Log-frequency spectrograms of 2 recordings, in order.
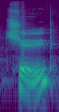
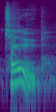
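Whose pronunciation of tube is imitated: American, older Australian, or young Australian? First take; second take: young Australian; American. First: Tube in a young Australian speaker's pronunciation. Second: Tube in an American pronunciation. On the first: "many young people say tube" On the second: "many Americans say tube"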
